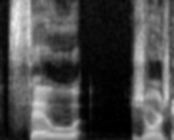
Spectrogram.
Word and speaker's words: Seu Jorge: And of course, the supporting actor is a very well-known Brazilian actor and musician, and I don't want to butcher the name, but it's pronounced Seu Jorge, and he is very well known in this country for being in The Life Aquatic with Steve Zissou.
